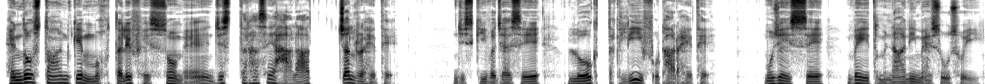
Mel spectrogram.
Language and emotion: Urdu, sad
